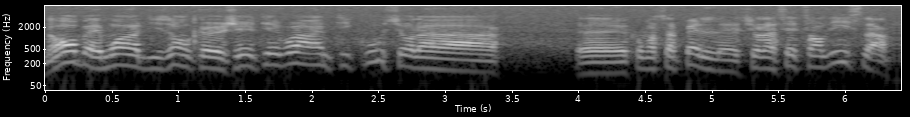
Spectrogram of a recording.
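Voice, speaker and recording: Slightly high-voiced man, casual radio operator. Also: moderate pace, a little hiss or hum. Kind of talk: casual radio contact chat. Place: radio station with a camera running.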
